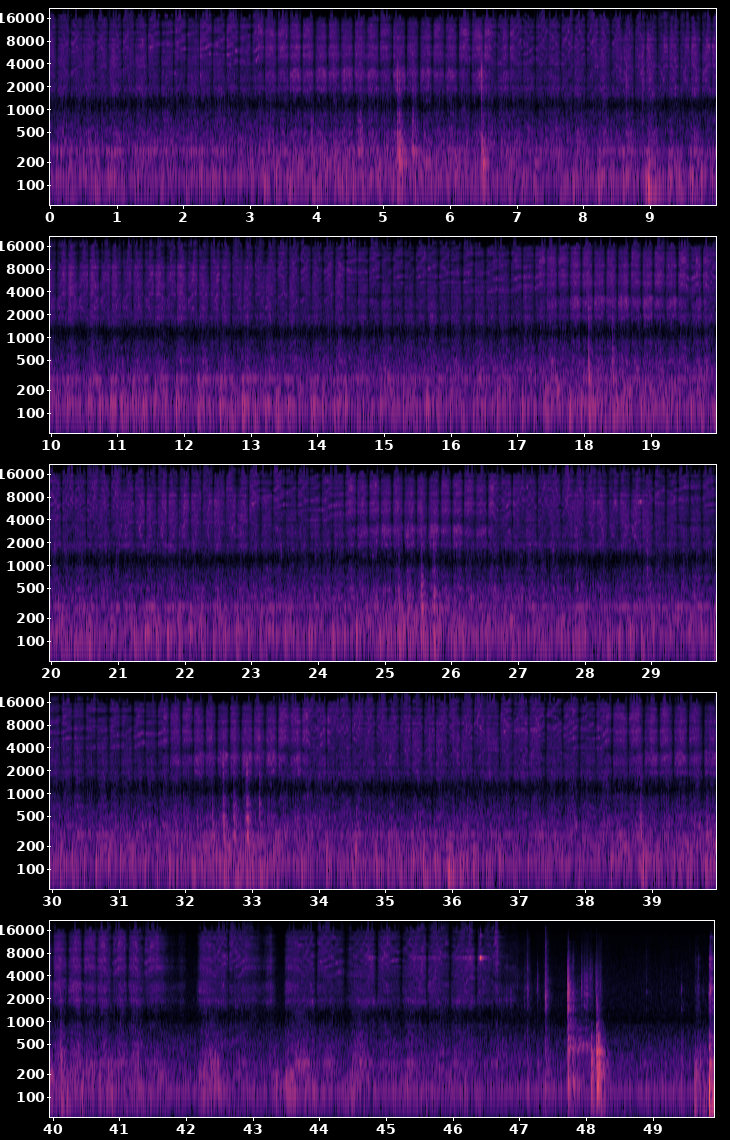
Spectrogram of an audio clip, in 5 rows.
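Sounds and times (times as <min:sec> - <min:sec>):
sharpening stone rasping on knife: 0:00.0 - 0:46.8.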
